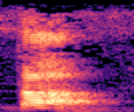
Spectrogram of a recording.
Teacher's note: आपकी जिह्वा तुरंत जाकर के स्पर्श कर रही है किससे? दंत से।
